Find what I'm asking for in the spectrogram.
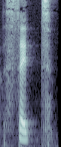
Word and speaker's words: cet: En revanche, on ajoutera un « t » à « ce » et on le prononcera « cet ». C-E-T.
